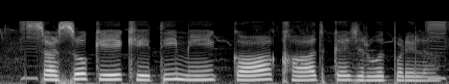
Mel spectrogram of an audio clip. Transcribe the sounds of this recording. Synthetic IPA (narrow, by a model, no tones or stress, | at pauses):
səɾsõkekʰeːt̪imẽkaːkʰaːd̪ked͡ʒəɾuːɾət̪̚pəɽeːlaː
